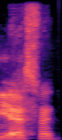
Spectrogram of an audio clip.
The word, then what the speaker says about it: Nesmith: And like I said, a lot of the move to re-sign Nesmith before he really had a chance to is that how you say his name? Yeah, Aaron Nesmith. Nesmith.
